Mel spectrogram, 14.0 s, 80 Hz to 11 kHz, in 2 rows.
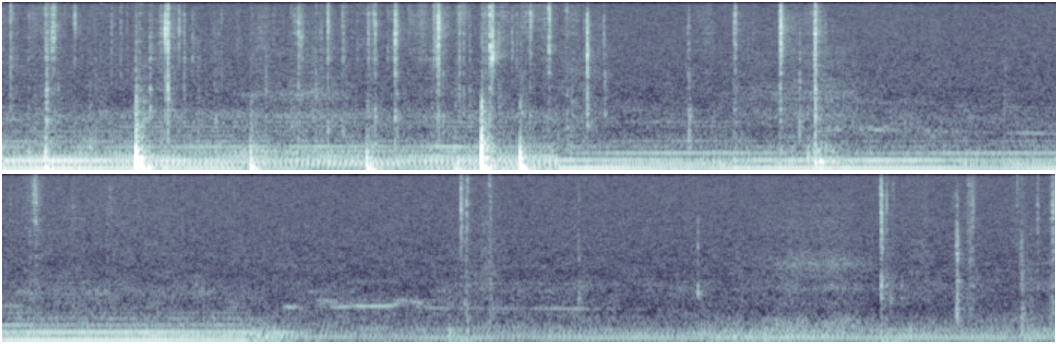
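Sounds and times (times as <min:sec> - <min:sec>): clicks and knocks of handling: 0:00.0 - 0:05.5
low electrical hum: 0:00.0 - 0:14.0.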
